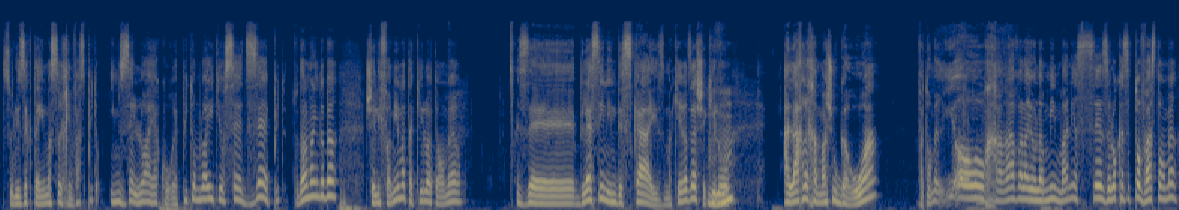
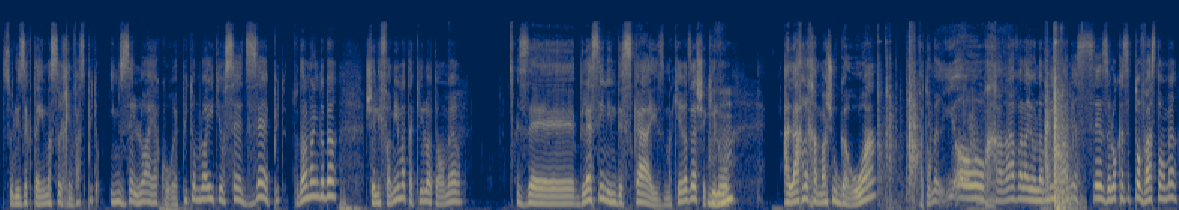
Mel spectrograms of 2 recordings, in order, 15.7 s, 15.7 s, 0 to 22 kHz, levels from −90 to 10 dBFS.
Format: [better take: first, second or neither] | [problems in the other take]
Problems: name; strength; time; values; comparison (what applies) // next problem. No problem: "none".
first | door banging; loud; from 12 to 14 s; peak 4 dB above the speech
